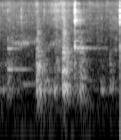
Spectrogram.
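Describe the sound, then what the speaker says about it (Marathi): A spoon stirs chicken curry with turmeric in a pan, giving a few soft scraping strokes over a faint sizzle, close by and fairly quiet, with a louder clink at the end. "आता चमच्याने ते फिरव ना."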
